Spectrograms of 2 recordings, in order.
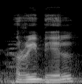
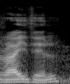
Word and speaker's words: rival: শব্দটি যেটি সেটি হচ্ছে রিভেল রিভেল বা এর উচ্চারণটা হবে রাইভেল রাইভেল শব্দের অর্থ প্রতিদ্বন্দী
